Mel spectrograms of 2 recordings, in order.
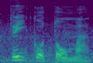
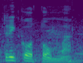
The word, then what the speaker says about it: trichotoma: chef como está en latín la che se pronuncia como una cuba entonces quedaría como cordia tricotoma tricotoma Bueno si ustedes se pregunta si tiene nombre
